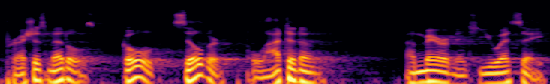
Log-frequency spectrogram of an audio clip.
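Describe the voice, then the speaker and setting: A man's voice: low voice, lively intonation, a little slow, dark tone. A man playing a grave advertising announcer reading a scripted radio spot. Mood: grave, urgent. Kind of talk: scripted ad read. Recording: echoey voice with long reverb.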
